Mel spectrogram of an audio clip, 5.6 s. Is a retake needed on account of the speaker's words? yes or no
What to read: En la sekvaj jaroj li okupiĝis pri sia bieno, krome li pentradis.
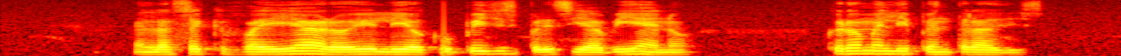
no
